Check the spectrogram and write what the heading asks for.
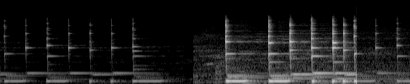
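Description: Mobile phone ringtone: a short melody of quick notes over a repeating bass line. The loop ends about two seconds in and starts again, louder, after a brief gap.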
